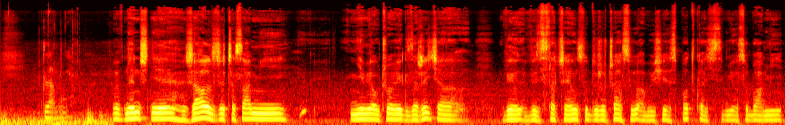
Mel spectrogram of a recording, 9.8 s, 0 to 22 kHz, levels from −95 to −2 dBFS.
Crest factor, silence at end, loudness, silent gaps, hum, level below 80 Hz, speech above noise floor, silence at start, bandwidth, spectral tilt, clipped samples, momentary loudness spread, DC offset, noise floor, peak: 18 dB; 0 s; -22 LUFS; none; none; -42 dBFS; 27 dB; 0 s; over 20 kHz; -5.5 dB/octave; under 0.1%; 16 LU; under 0.1%; -49 dBFS; -6 dBFS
